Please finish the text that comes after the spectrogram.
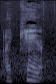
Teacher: Can't, short, abrupt, don't pronounce that T. It's kind of like you almost pronounce it, but then you stop.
